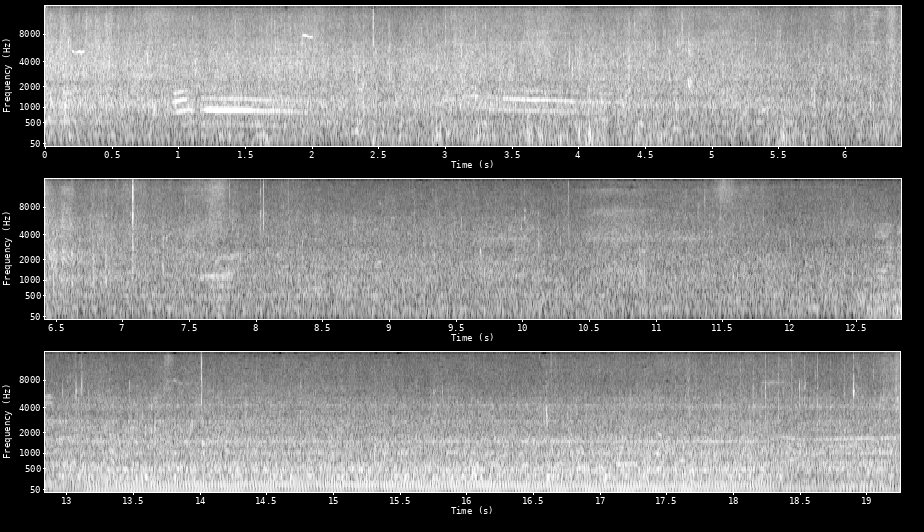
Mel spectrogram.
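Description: Water laps against a moving boat.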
